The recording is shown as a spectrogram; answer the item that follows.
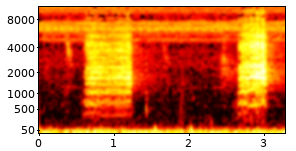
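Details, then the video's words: Two loud, raspy squawks from a hyacinth macaw, each about half a second long and roughly two seconds apart, over a steady low rumble of wind or handling noise. "Canto del guacamayo jacinto"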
